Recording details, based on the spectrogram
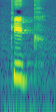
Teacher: For example किक, है ना, आप किक बोल रहे हो तो आप थोड़ा स्लोली बोलो किक, तो आप देखोगे कि आपका सॉफ्ट पैलेट जो है आपके माउथ में, वहाँ पे आपकी टंग टच कर रही है, तब ये साउंड क्रिएट हो रही है किक वाली. तो इसीलिए उसको हम कहते हैं वेलर साउंड, क्योंकि वो वेलम से क्रिएट हो रही है.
